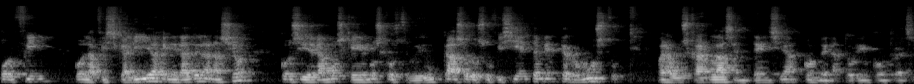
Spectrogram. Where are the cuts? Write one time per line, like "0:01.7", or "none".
none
